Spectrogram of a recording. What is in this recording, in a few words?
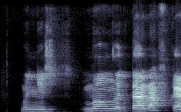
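"menyetarafkan", Malay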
